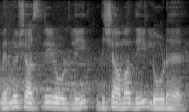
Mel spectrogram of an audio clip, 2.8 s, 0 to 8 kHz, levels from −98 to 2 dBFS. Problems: continuous background conversations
